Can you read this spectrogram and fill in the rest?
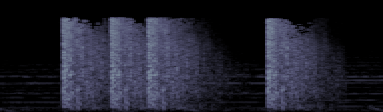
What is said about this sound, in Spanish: Dispara cuatro balas, hiere a tres personas.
